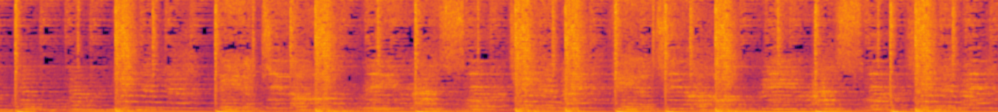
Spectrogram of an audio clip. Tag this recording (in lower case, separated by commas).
music, dubstep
